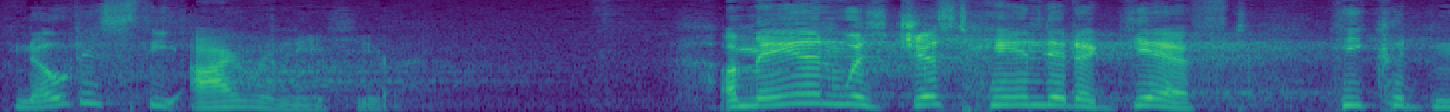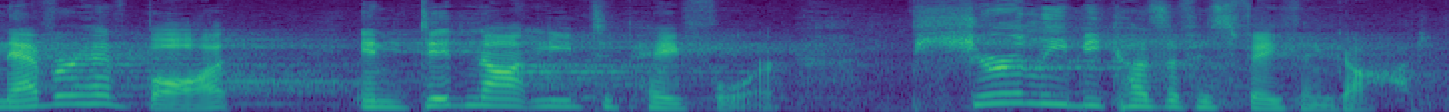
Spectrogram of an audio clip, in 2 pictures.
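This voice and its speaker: A man's voice: sits high, big pitch swings, a little slow, fairly bright tone. Man preaching in an echoing hall. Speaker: pastor. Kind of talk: sermon.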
